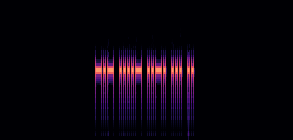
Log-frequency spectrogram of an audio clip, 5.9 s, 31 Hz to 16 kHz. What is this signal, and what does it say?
Morse code, heard as a keyed tone, about 32 wpm, 700 Hz. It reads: K4FSI
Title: USA Call Signs - 5 Characters - Repeated 2x - 30wpm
